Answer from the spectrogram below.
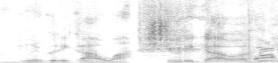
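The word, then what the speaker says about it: Ncuti Gatwa: Shooty-gawa, yeah. Is it Shooty-gawa? It's Shooty, yeah. But the N is silent, and there's an H that should be there that isn't.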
